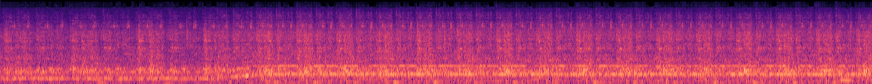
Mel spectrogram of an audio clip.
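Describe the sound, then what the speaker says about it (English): A sewing machine runs steadily, top stitching a flat fell seam close along the fold, its motor whirring continuously with a hum that steps up in pitch partway through, with no talking. "I'm just top stitching really close"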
